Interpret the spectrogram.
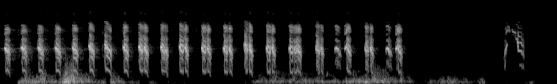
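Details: Female chukar partridge used as a lure for hunting, giving a fast string of harsh, clucking notes that breaks off after four seconds, with low rustling and handling noise underneath and a single squawk near the end.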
